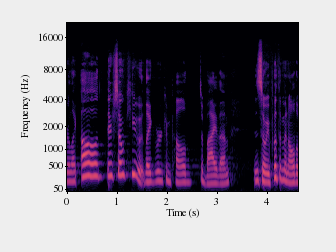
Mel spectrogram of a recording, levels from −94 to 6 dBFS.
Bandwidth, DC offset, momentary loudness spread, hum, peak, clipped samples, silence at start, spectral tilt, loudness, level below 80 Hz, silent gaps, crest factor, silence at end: 15.5 kHz; under 0.1%; 14 LU; none; -22 dBFS; under 0.1%; 0 s; -4 dB/octave; -39 LUFS; under -90 dBFS; none; 18 dB; 0 s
